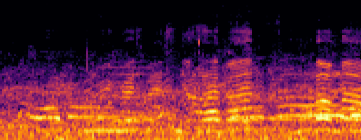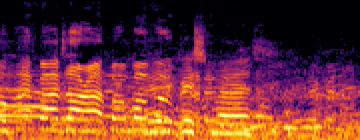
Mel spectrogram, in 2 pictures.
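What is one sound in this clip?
Men and women in the crowd cheer and call out loudly.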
